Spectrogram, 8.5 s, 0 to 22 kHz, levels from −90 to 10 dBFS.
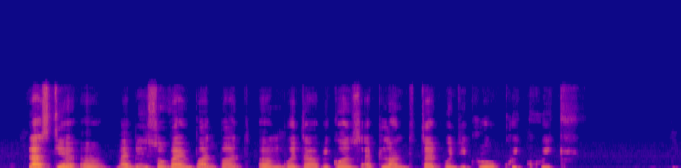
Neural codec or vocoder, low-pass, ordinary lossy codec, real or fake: none; 10.8 kHz; Opus, 64 kbps; real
